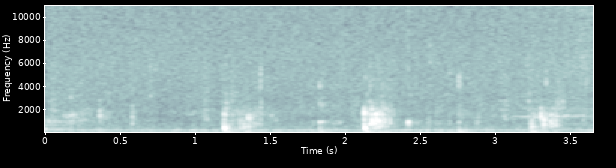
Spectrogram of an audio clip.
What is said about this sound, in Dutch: En ik ga eerst even een slokje water pakken voordat ik dat doe.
